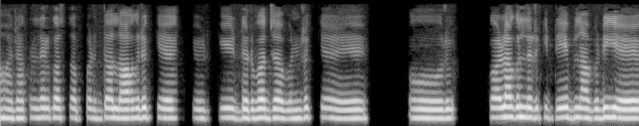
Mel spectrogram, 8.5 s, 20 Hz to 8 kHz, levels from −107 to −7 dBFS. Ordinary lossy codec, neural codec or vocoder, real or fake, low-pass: MP3, 48 kbps; none; real; 7.2 kHz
